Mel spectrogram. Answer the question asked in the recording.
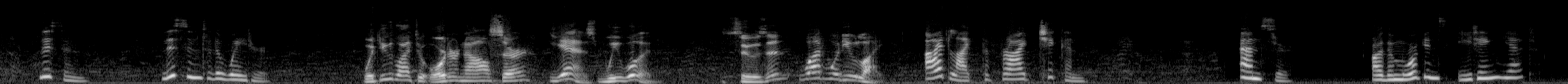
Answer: No, they're not.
